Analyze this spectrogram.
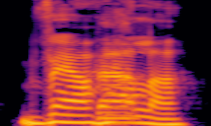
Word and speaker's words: Valhalla: Valhalla.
